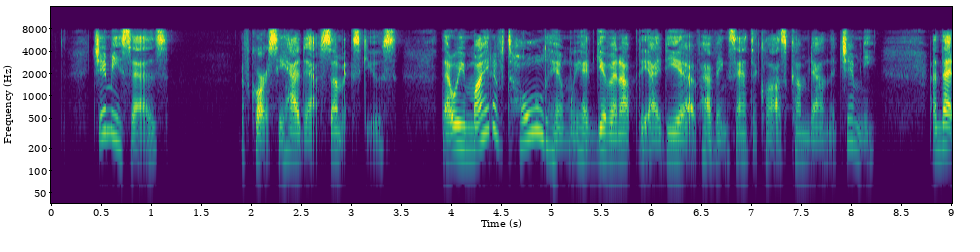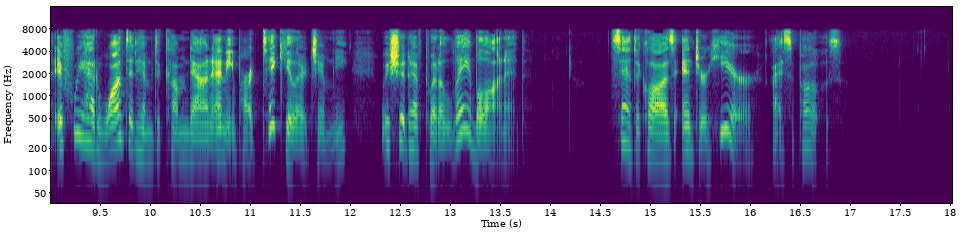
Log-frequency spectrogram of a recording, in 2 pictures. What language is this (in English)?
English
